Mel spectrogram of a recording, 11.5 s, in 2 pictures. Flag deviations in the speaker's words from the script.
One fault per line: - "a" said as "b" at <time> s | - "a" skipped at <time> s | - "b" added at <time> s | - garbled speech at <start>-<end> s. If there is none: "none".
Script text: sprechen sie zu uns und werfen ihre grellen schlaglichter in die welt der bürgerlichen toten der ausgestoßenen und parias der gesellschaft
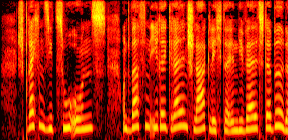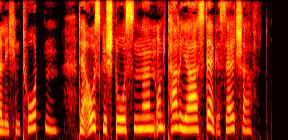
none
